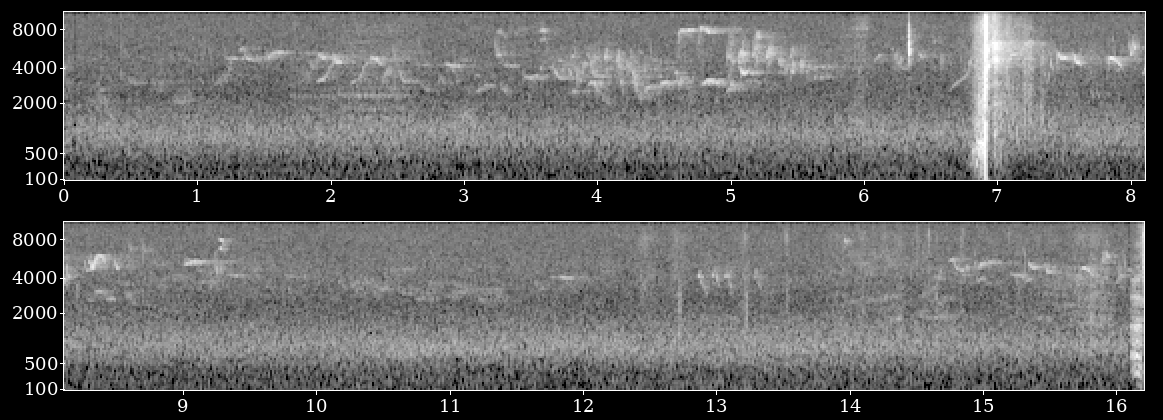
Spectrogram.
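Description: Golf driver striking a ball off the tee: a single sharp crack about seven seconds in.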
